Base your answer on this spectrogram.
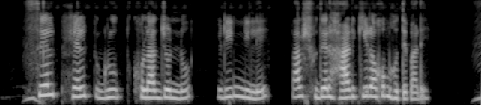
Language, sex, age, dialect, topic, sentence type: Bengali, female, 18-24, Northern/Varendri, banking, question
